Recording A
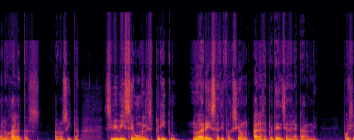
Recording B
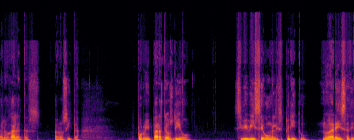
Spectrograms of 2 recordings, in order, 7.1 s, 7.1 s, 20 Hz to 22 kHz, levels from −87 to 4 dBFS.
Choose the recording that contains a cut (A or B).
A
